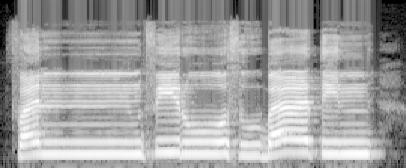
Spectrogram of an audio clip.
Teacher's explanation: या देखिए फन, यहाँ नून साकिन है, नून साकिन के बाद जो है फा आ रहा है, और फा जो है इक्फा का वर्ड है, तो हम यहाँ इक्फा करेंगे, नून साकिन की आवाज को नाक में छुपाएंगे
